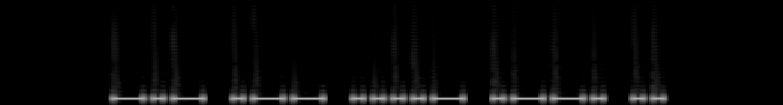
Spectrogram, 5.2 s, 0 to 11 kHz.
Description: Morse code, heard as a keyed tone, about 18 wpm, 700 Hz. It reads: KW4PI
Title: Speed Racing - USA Call Signs 15wpm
